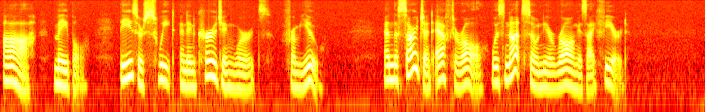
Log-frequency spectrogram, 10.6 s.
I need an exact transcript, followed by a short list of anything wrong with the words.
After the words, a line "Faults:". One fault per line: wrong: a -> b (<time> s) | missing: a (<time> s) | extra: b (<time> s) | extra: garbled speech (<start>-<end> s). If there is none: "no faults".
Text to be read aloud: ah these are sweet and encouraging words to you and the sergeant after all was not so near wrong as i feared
ah mabel these are sweet and encouraging words from you and the sergeant after all was not so near wrong as i feared
Faults:
extra: mabel (0.8 s)
wrong: to -> from (4.2 s)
